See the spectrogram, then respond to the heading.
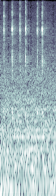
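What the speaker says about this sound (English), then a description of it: "Pardon my clicking." Quick, faint clicks and keystrokes come from a computer keyboard and mouse, roughly eight light, evenly spaced taps in a row over a soft background hum.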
